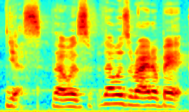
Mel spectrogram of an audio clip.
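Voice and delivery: usual speaking voice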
